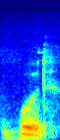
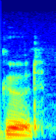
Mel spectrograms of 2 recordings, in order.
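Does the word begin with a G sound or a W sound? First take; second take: W; G. First: The word begins with a W sound. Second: The word begins with a hard G sound. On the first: The speaker calls it right. "It is wood" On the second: The speaker calls it wrong. "Be careful not to pronounce wood as g g g with a G sound"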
